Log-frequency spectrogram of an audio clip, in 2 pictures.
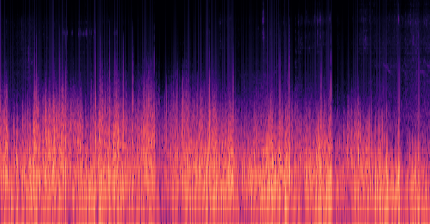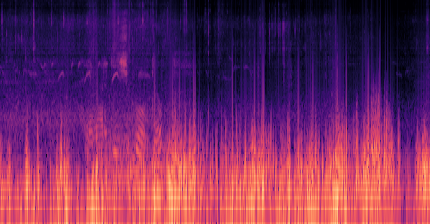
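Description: Strong wind buffeting the microphone: a loud, gusting low rumble that rises and falls.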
